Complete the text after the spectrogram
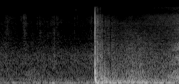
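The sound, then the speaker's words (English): A single sharp firework blast cracks out, followed by a booming, reverberant rumble that lingers as if echoing off enclosed walls, over a steady background noise; fireworks set off in a tunnel underneath a bridge. “So these dudes are fucking with fireworks underneath a bridge in a tunnel.”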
